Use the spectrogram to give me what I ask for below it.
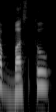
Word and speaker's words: वास्तु: है वास्तु ठीक है सिर्फ अ की मात्रा का फर्क है अब कौन सा वास्तु मैंने बोला वस्तु और एक है वास्तु अंतर है उच्चारण से पता लग रहा है वस्तु और वास्तु वस्तु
